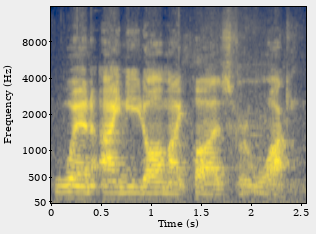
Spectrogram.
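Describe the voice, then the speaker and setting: A man voicing greedy, boastful tigers in a storybook, loud and showy, recorded from a distance with faint noise. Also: on the low side, level tone, a little slow. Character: boastful greedy male tigers, big and menacing.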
